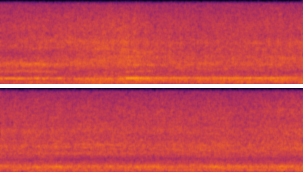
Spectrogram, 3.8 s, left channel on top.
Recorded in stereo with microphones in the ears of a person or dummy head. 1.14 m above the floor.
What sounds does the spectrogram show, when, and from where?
Only background noise.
